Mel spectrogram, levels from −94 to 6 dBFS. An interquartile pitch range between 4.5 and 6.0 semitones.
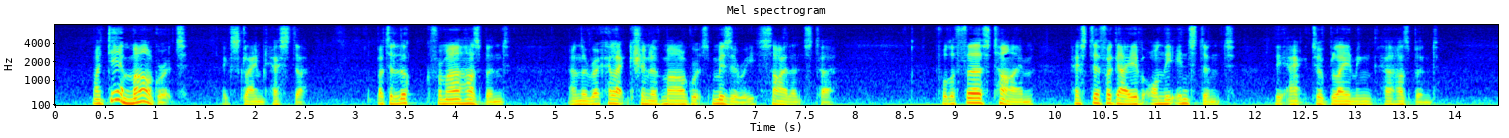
Yes: average, 5.1 semitones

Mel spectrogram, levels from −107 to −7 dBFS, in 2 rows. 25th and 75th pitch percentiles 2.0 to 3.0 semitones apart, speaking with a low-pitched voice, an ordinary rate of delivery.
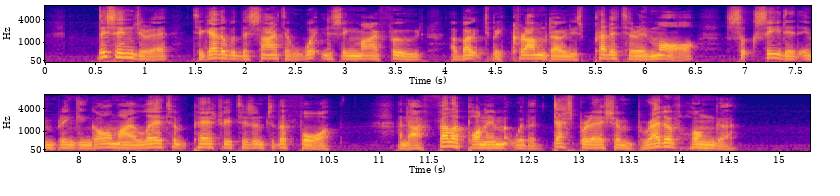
No: average, 3.5 semitones; low, 120 Hz; average, 155 wpm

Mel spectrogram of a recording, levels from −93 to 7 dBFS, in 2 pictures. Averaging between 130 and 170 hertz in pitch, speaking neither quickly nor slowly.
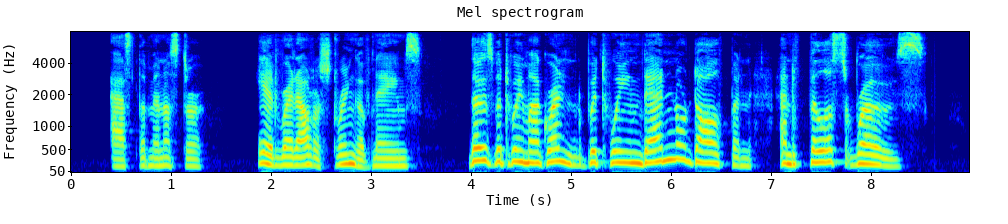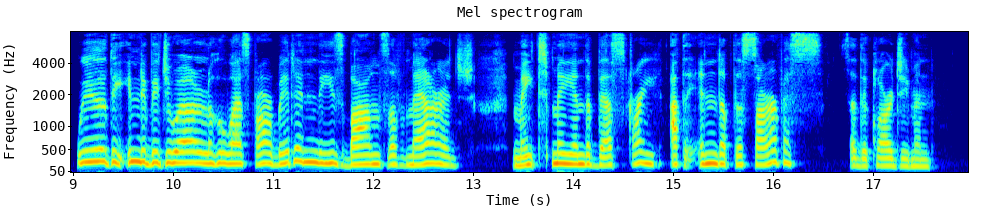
No: high, 200 Hz; average, 150 wpm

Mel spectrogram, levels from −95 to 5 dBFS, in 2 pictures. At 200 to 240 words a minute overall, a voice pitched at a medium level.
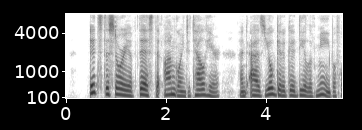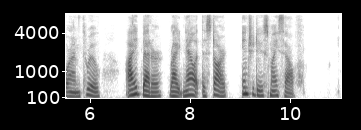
No: average, 175 wpm; medium, 170 Hz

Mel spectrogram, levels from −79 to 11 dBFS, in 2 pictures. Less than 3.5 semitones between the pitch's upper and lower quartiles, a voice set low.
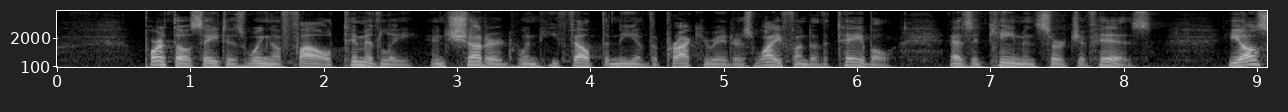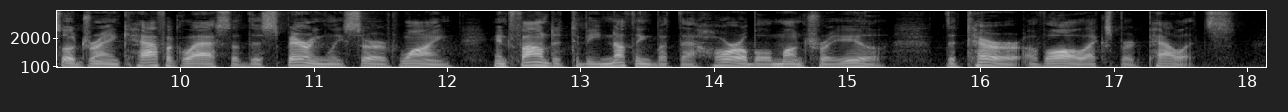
No: average, 3.8 semitones; low, 100 Hz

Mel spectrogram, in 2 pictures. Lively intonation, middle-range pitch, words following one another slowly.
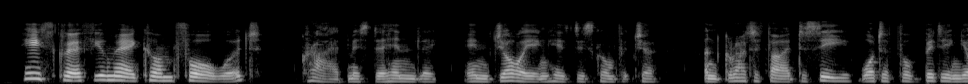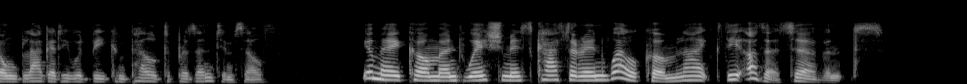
Yes: wide, 6.0 semitones; medium, 150 Hz; slow, 120 wpm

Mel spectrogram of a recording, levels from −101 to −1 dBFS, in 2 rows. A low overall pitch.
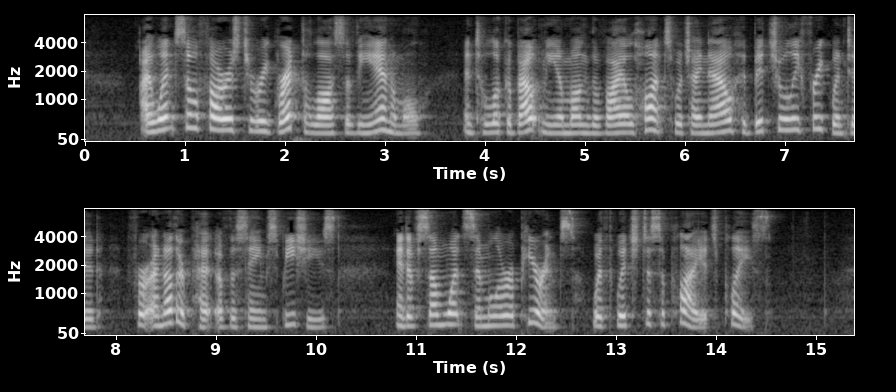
No: high, 225 Hz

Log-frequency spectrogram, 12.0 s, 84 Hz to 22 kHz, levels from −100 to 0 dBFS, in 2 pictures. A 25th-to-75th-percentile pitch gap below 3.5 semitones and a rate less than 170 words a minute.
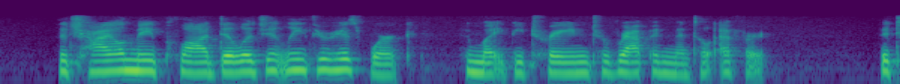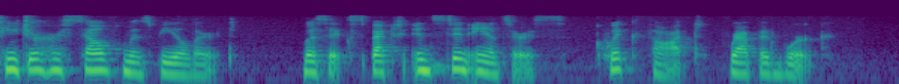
Yes: average, 2.9 semitones; average, 145 wpm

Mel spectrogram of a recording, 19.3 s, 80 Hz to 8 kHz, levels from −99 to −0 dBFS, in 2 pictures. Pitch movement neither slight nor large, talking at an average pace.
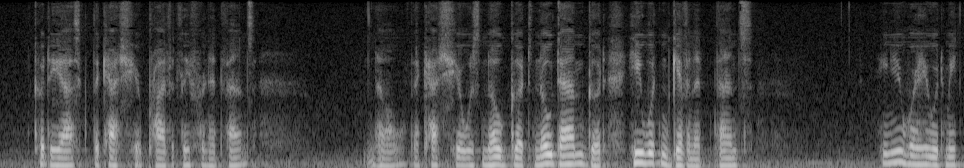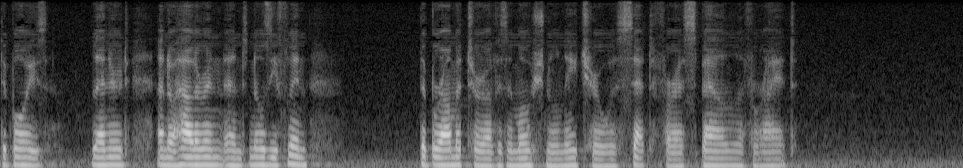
No: narrow, 1.8 semitones; average, 155 wpm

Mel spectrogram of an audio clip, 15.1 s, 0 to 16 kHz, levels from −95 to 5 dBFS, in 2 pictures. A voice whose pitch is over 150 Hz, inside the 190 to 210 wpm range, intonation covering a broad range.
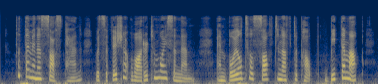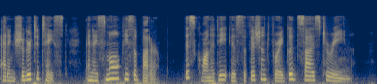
No: medium, 185 Hz; average, 160 wpm; wide, 6.4 semitones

